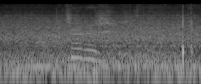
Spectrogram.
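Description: Steady low rumble of downtown street traffic and vehicle engines, with a short faint voice about a second in.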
